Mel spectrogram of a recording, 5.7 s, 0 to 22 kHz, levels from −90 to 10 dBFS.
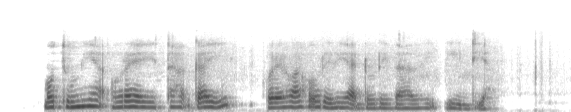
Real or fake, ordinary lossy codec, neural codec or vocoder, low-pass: real; Opus, 24 kbps; none; 7.2 kHz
